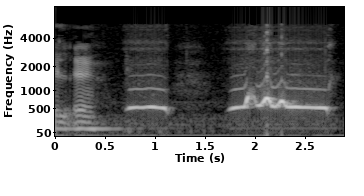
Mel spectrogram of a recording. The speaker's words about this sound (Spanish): Este sonido es más como un tipo silbido,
